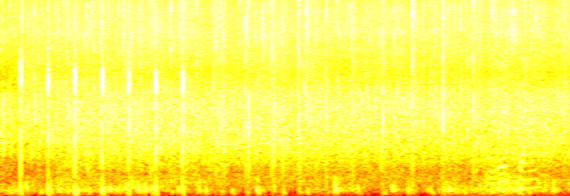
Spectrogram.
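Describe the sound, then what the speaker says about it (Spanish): An audience applauds dancers at a cultural heritage event, a broad steady wash of clapping with a few sharper claps standing out near the start. "Fuerte aplauso para los bailarines Hugo y Alejandra."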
